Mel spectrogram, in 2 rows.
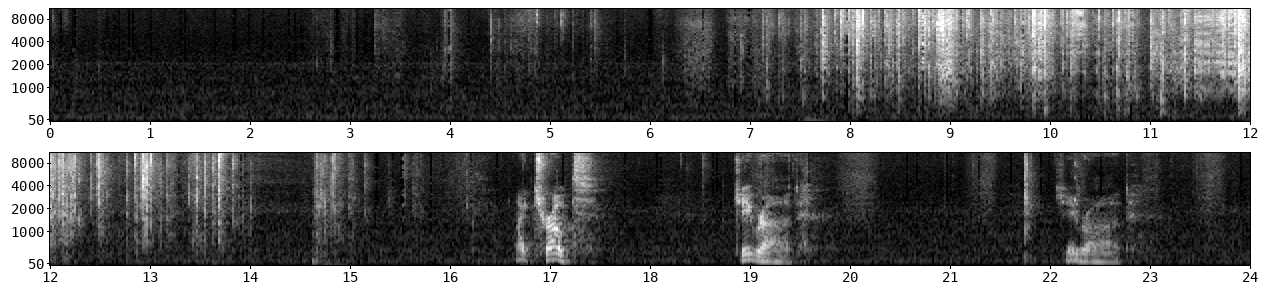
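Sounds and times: foil pack tearing and crinkling: 0:06.8 - 0:14.0, 0:14.7 - 0:15.2.

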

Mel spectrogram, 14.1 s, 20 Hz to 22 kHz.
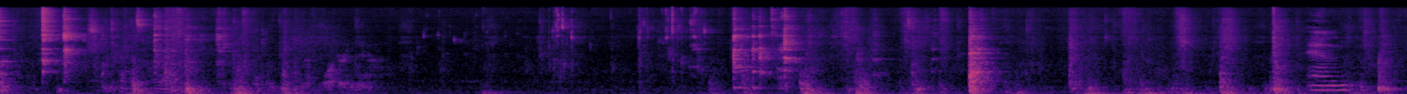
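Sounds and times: water trickling into metal pan: 0:04.0 - 0:08.0.

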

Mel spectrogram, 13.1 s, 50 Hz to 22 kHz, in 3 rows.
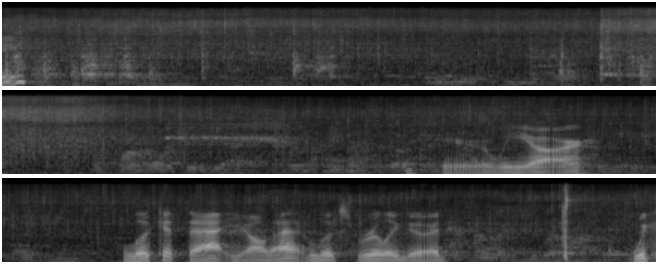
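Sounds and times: fish sizzling in butter: 0:00.0 - 0:13.0
metal spatula scraping pan: 0:00.1 - 0:01.2, 0:01.9 - 0:02.3.

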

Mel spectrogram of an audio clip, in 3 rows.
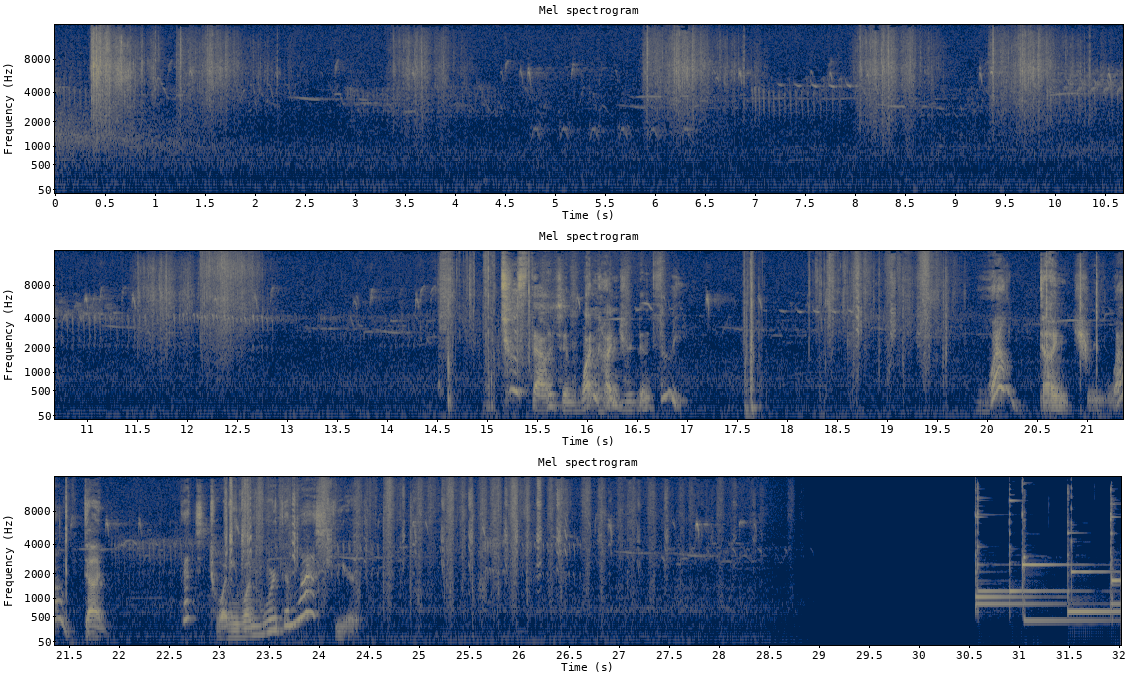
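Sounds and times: breeze rustling leaves: 0:00.0 - 0:28.9
faint bird chirps: 0:00.4 - 0:14.7, 0:20.1 - 0:29.0.

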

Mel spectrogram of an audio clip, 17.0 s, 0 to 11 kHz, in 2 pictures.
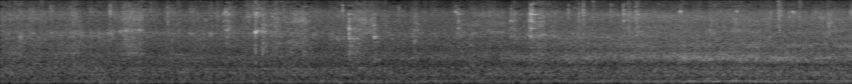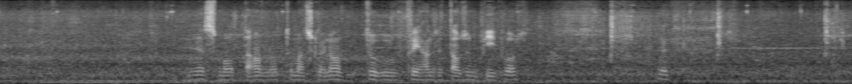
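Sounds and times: low city rumble: 0:00.0 - 0:17.0.

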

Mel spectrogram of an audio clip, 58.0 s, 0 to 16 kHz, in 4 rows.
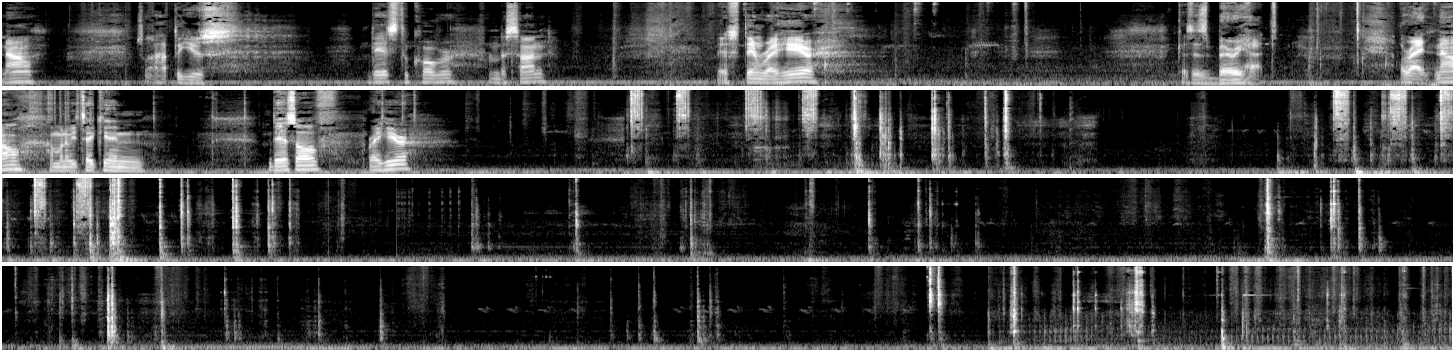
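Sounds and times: steady low hum: 0:00.0 - 0:58.0
wrench and metal parts clicking: 0:20.7 - 0:25.0, 0:27.7 - 0:32.0.

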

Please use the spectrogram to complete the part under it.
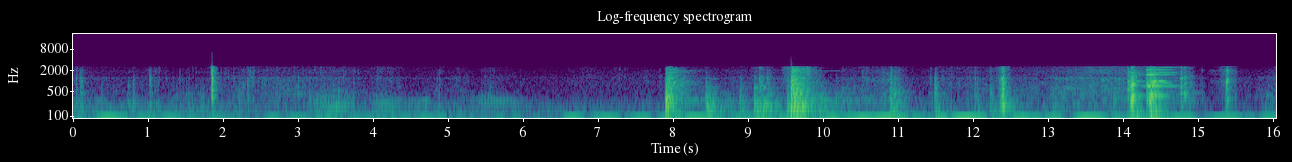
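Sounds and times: metal clanks and knocks: 0:14.0 - 0:15.0.

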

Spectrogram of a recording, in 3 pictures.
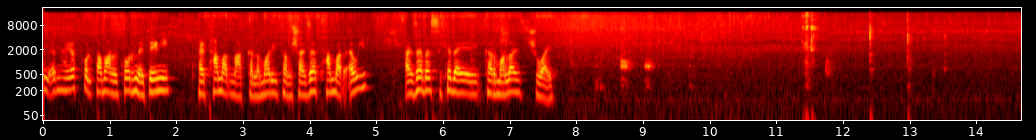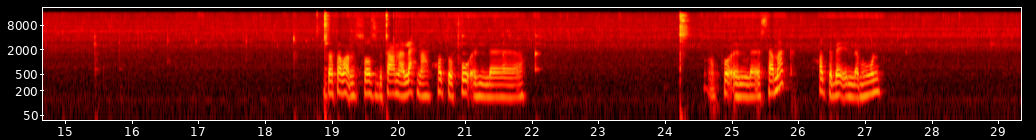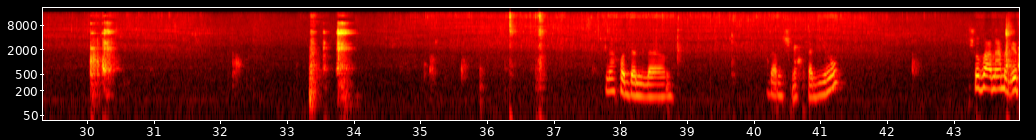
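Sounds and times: lemon slices sizzling in a pan: 0:00.0 - 0:43.9
kitchenware clattering: 0:30.0 - 0:30.6, 0:33.3 - 0:34.1, 0:43.7 - 0:43.9.

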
